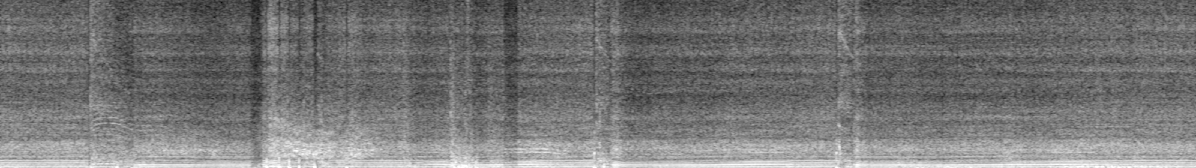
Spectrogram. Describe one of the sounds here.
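A racing car engine roars steadily, its pitch climbing and dropping sharply with each gear change.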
